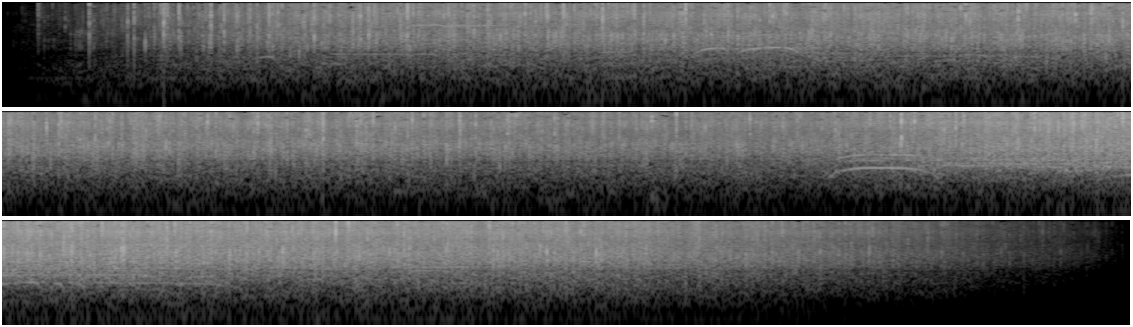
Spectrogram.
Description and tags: crowd applause theatre
crowd, applause, theatre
